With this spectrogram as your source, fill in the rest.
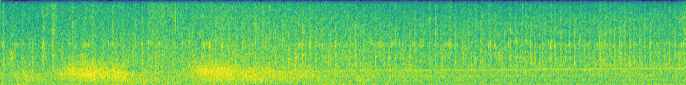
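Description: A game's heavy tank engine rumbles low as the tank drives.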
